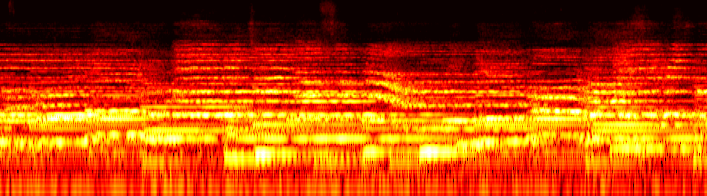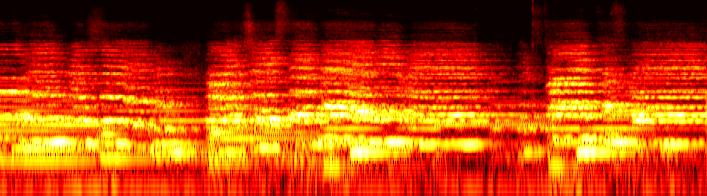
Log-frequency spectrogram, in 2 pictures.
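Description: Mixed choir of men's and women's voices singing sustained chords in several parts, moving from chord to chord, with brief breaks between phrases about two-thirds of the way through and again near the end.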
